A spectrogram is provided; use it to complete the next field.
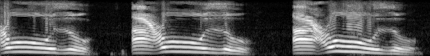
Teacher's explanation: നാവിന്റെ അറ്റത്തിന്റെ തലയും മേലെ മുൻപല്ലുകളുടെ താഴെ അറ്റവും ചേർത്തുകൊണ്ട് നമ്മൾ ദാൽ എന്ന ഹർഫ് ഉച്ചരിക്കും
